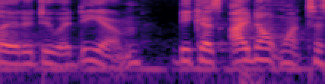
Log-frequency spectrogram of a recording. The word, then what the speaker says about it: duodenum: the intestine called, so the way that you actually pronounce it is duodenum. Okay. I call it a duodenum because I don't want to sound like a dwad, okay?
